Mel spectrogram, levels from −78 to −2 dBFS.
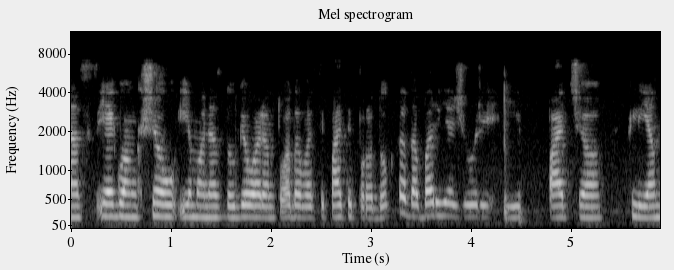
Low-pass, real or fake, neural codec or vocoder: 7.2 kHz; real; none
